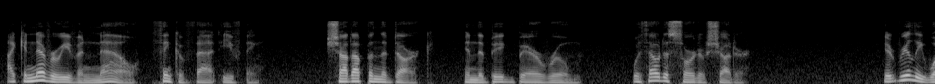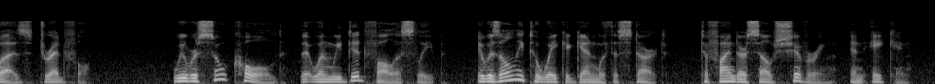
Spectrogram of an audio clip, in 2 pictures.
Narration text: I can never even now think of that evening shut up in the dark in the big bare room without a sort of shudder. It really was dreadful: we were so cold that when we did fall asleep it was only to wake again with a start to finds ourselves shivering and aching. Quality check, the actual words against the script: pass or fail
fail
